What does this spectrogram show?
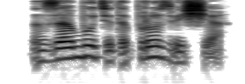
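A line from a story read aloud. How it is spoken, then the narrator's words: Cold dragon reply. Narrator (Russian): холодно ответил дракон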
